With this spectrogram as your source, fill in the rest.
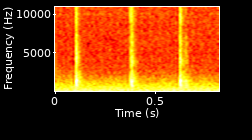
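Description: A ring taps three times on the plastic around the glove box of a Kia Ceed Sportswagon, giving short, sharp clicks with a bright ring near 1.3 kHz that die away almost at once. The plastic sounds thin and cheap, and better quality is wanted there.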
